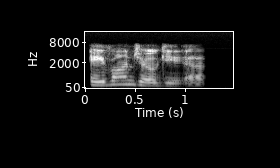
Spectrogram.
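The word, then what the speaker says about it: Avan Jogia: Oh, what I will say is I just watched a video of Avon Jogia, which I learned is how you pronounce his name, and that apparently a lot of people don't pronounce it correctly.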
